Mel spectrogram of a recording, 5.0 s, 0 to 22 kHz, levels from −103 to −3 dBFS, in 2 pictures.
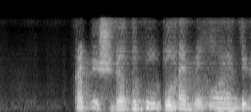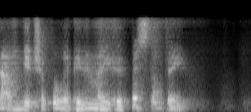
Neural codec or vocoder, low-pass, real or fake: codec, 44.1 kHz, 0.9 kbps, DAC; 10.8 kHz; fake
